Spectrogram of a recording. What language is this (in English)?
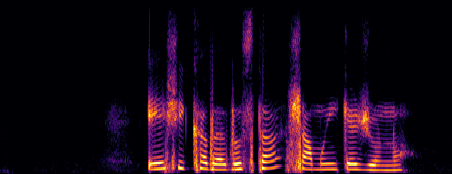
Bangla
